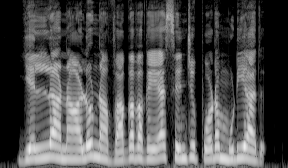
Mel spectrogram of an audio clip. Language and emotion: Tamil, angry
